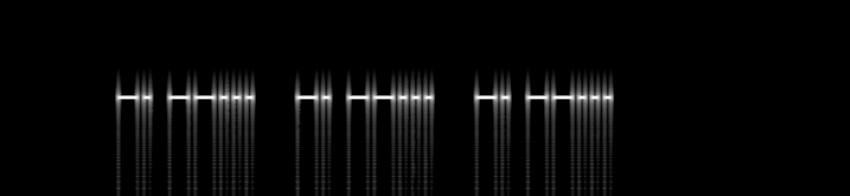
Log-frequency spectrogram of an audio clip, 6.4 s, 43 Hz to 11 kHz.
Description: Morse code, heard as a keyed tone, about 25 wpm, 700 Hz. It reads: N7 N7 N7
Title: Callsign Prefixes for Top 25 DXCC - Repeated 3x - 25wpm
